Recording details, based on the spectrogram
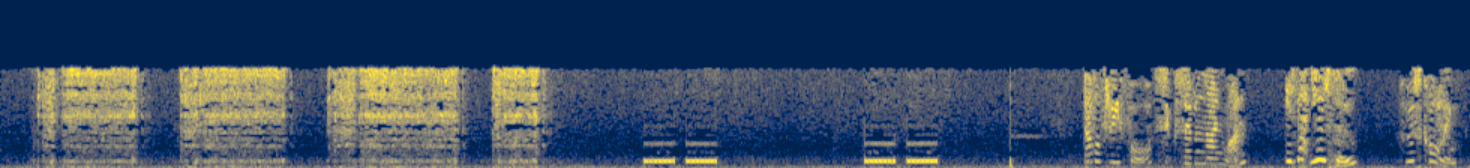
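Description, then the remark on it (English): A telephone is dialled again, redialling a number that had been engaged, with a run of rhythmic mechanical bursts, then a ringing tone sounds in two double-pulsed rings before a voice starts talking at the end. “That number's been engaged for ages. Nobody can be that popular. I wonder if her number's been changed. I think I'll try again.”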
